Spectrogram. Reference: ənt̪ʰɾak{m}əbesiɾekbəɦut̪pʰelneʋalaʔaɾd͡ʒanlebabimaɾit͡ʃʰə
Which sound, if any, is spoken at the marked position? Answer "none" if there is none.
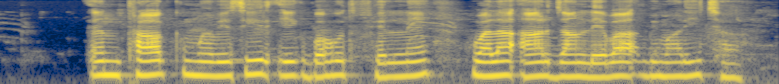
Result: m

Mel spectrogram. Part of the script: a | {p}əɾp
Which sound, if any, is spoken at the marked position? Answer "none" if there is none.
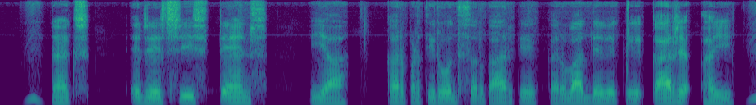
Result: k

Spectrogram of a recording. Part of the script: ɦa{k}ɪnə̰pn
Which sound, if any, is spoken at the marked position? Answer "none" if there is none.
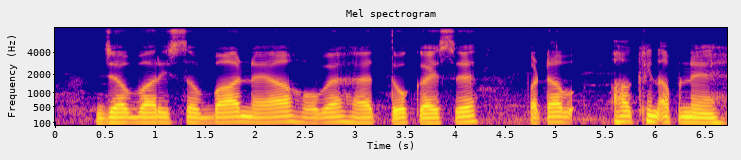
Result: kʰ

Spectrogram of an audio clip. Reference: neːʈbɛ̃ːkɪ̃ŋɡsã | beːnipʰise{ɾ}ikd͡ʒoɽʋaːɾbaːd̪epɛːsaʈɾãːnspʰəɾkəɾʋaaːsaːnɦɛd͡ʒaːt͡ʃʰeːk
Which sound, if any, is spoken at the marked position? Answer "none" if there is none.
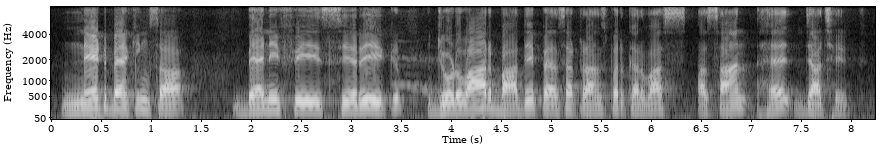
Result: ɾ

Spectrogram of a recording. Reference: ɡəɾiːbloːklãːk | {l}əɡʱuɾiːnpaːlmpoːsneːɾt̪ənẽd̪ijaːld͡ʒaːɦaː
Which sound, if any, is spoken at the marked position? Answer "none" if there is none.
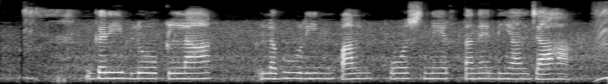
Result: l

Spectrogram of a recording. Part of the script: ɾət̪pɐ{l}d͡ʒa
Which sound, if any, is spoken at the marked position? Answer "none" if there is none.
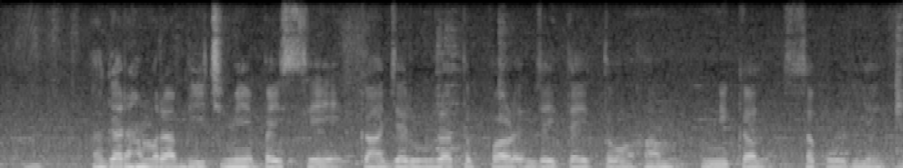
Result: ɽ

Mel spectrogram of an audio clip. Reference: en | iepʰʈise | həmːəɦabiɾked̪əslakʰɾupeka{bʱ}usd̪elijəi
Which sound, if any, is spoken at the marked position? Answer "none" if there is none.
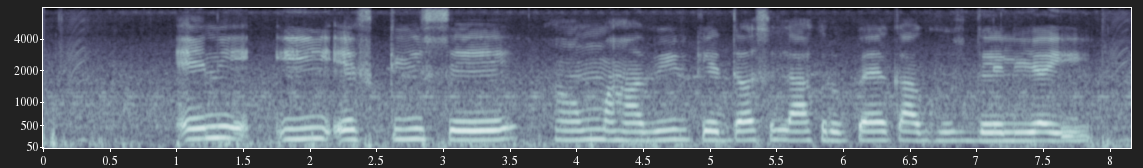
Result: ɡʱ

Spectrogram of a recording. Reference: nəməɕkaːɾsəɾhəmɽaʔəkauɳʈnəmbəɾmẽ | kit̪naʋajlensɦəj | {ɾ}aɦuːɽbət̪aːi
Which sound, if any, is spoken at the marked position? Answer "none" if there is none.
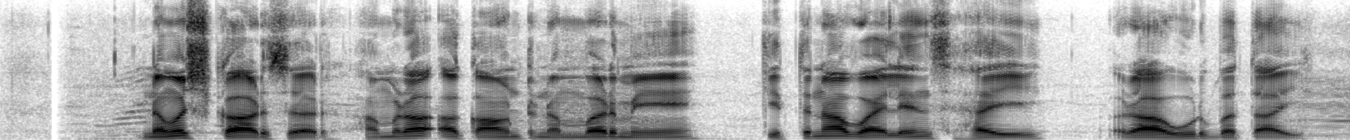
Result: ɾ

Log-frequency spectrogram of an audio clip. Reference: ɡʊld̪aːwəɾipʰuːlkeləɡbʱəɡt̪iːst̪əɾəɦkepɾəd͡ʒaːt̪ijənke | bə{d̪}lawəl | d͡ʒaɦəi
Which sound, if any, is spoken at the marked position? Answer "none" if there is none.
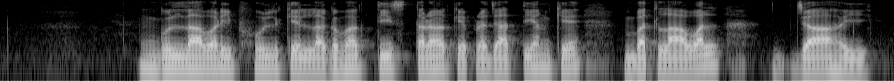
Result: t̪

